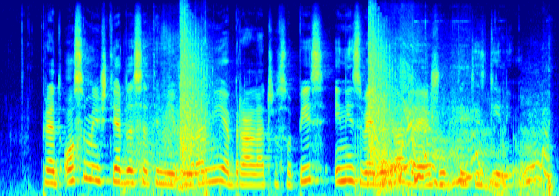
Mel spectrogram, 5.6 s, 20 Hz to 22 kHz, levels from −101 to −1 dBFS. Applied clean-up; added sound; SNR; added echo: none; Gunshot, gunfire + Zipper (clothing); 4 dB; none.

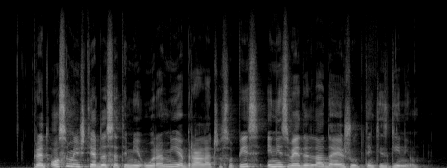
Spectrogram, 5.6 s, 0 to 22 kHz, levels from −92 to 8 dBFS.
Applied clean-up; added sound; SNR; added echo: none; none; none; none.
